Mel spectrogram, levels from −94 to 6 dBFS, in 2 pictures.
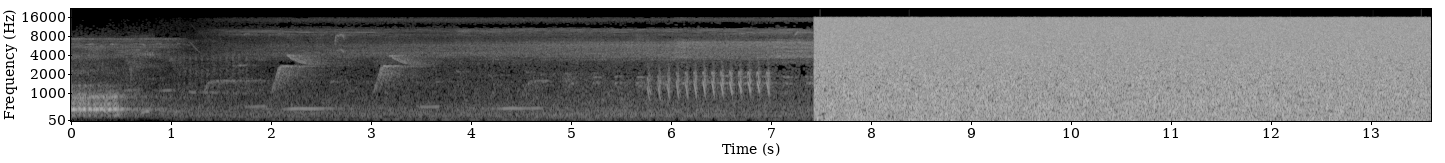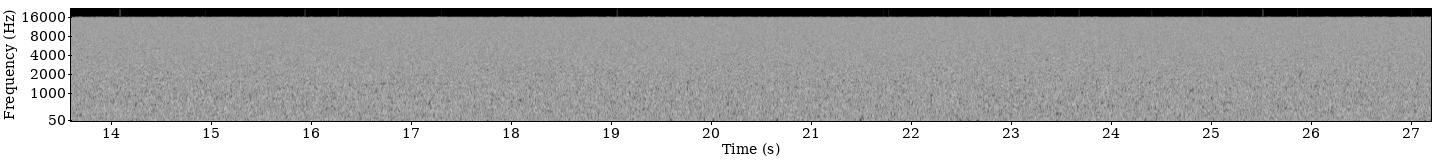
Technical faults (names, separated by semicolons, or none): samples built from the wrong bytes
